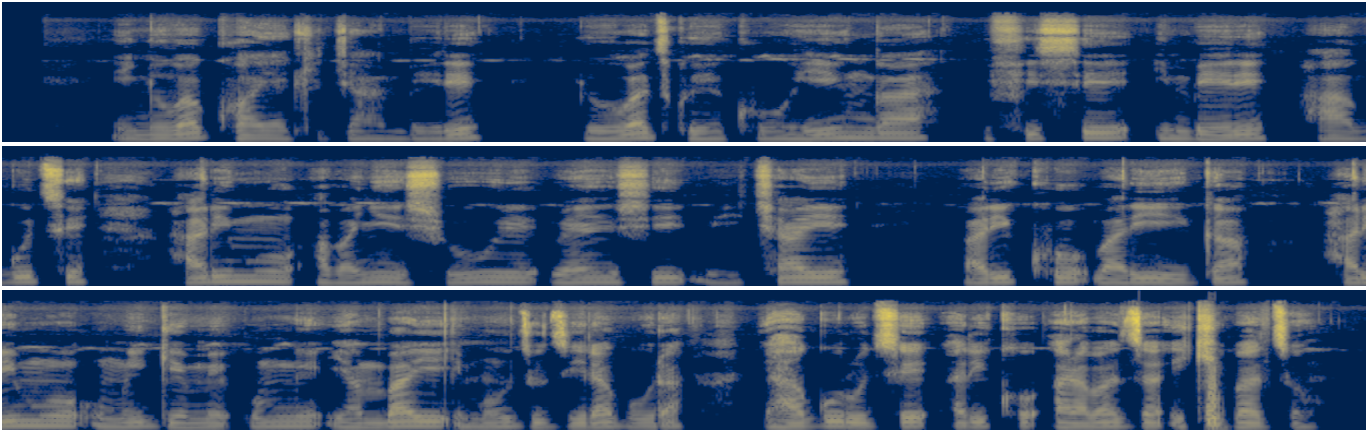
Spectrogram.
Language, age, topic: Rundi, 18-24, education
